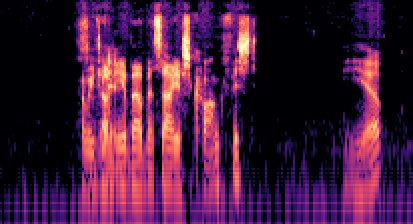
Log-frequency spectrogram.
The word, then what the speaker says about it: Kronqvist: Are we talking about Messiah's Kronkfist? Yep. And it's pronounced Kronqvist, by the way.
